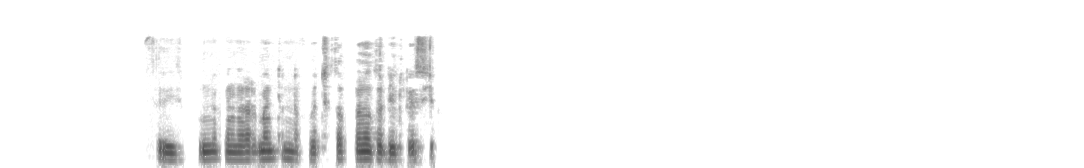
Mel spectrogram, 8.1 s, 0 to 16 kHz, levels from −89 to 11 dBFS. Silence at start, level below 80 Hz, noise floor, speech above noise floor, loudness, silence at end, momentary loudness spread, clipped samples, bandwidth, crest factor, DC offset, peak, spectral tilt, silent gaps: 1.2 s; -74 dBFS; under -90 dBFS; over 61 dB; -30 LUFS; 4.9 s; 11 LU; under 0.1%; 8 kHz; 22 dB; under 0.1%; -12 dBFS; -6 dB/octave; 1.39-1.49 s, 2.60-2.66 s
